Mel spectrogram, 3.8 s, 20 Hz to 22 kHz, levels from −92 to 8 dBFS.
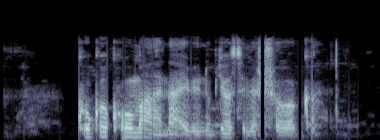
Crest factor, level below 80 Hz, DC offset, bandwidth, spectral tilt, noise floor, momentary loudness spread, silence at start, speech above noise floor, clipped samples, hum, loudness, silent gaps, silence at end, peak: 18 dB; -52 dBFS; under 0.1%; 7.6 kHz; -4 dB/octave; -49 dBFS; 16 LU; 0.8 s; 32 dB; under 0.1%; none; -17 LUFS; none; 0.55 s; -2 dBFS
